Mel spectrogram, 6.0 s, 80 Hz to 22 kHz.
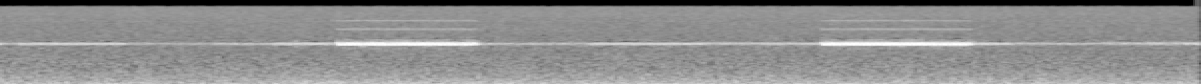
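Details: Cricket on a summer night, recorded with a Zoom H5: a steady, unbroken high-pitched ringing tone, swelling into two louder, brighter bursts of under a second each, about two and a half seconds apart, over a soft low background rumble.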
